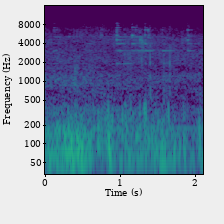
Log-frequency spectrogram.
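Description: Leafy fruit-tree branches rustling and being handled during fruit picking, an irregular low crackle. Faint high chirps about a second in.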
